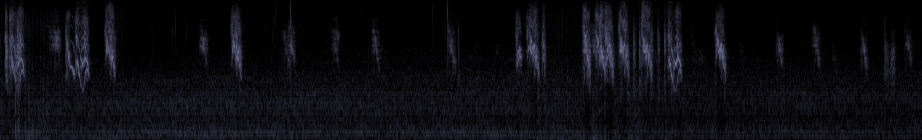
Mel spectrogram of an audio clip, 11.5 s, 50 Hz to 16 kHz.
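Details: Wild sparrows flying onto a hand to be fed at a Tenmangu shrine in Japan, June 10, 2024; short, sharp, high chirps come in scattered bursts, thickest between seven and nine seconds, over a soft steady hiss.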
